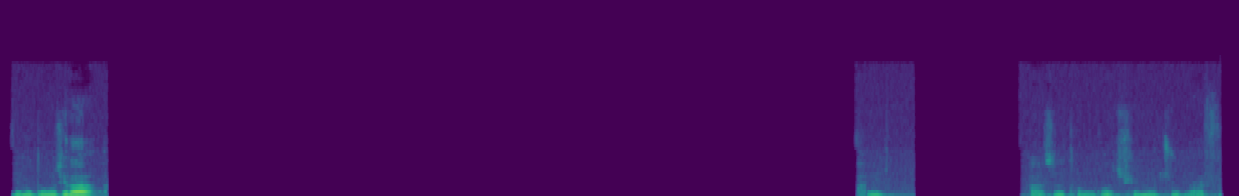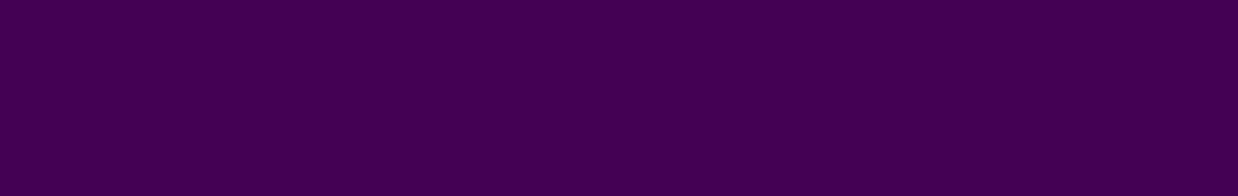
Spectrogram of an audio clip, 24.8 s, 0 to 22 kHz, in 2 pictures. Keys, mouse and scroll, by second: 3.4 click, 3.7-9.0 middle drag, 13.1-15.3 right drag, 14.8 g, 15.1 click, 15.3 middle click, 17.1-18.9 right drag, 17.7 g, 20.1-21.3 drag, 22.5-23.7 drag, 23.7 shift+l.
